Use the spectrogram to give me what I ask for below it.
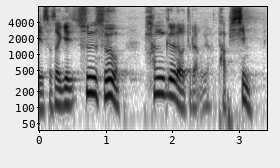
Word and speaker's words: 밥심: 밥심 발음할 땐 심자로가 이렇게 쌍시옷이 들어가 있더라고요. 밥심 영적 밥심 아 2주 전에 땅에 대한 이야기를 했었죠.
